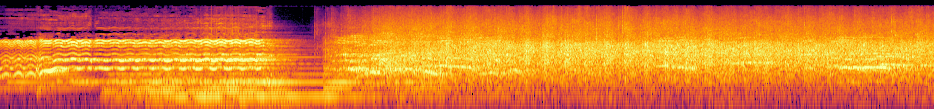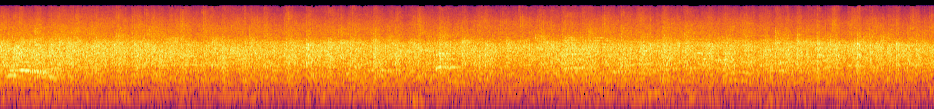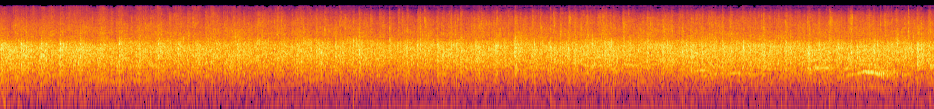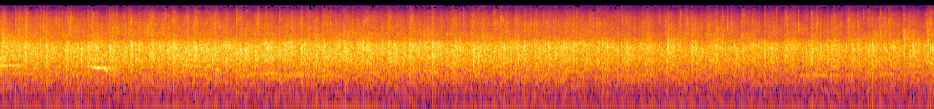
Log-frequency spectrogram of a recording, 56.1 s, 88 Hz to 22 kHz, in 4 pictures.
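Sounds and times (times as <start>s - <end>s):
audience applauding: 0.6s - 56.0s
voices calling out: 4.9s - 8.0s.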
